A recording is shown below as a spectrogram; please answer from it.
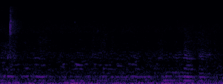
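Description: Faint buzzing of flies in a near-silent room.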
